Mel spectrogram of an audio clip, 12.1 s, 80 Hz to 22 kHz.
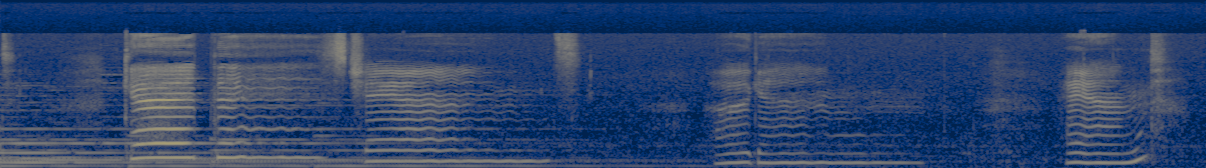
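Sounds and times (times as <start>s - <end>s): breath: 6.5s - 7.0s, 9.8s - 10.5s.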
